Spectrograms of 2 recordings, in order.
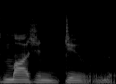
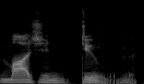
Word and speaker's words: Majin Duu: Yeah, I believe the pronunciation was Majin Doom, but it's not spelled that way.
